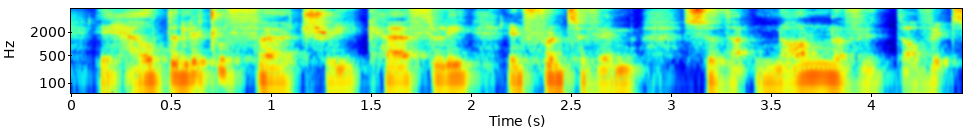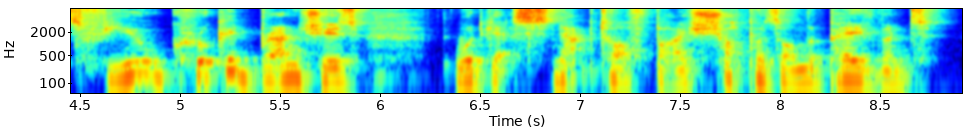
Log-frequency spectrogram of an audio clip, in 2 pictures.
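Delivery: ordinary delivery, nothing marked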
